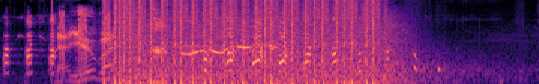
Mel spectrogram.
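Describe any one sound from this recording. A rifle fires a long rapid burst of shots indoors.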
